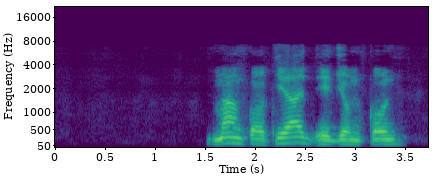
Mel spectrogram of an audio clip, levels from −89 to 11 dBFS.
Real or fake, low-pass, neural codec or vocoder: fake; 7.2 kHz; codec, 44.1 kHz, 2.6 kbps, DAC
